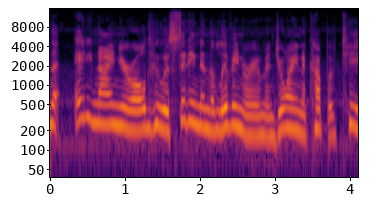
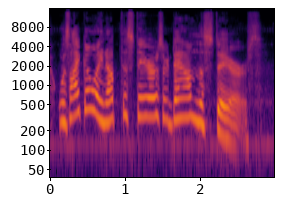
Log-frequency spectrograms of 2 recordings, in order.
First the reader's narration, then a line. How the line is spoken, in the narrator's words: she yells to her sisters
